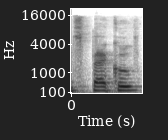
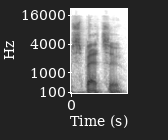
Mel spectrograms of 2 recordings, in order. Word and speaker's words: Spetsu: Speku sparked a good discussion. Betsu! This one from Keep calling him Speku. We always mispronounce his name, Spetsu.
